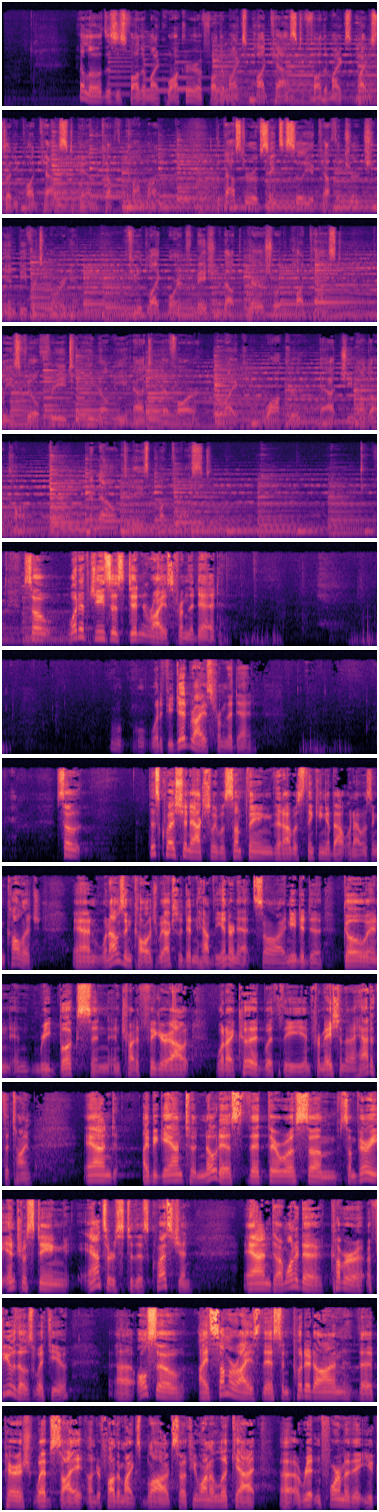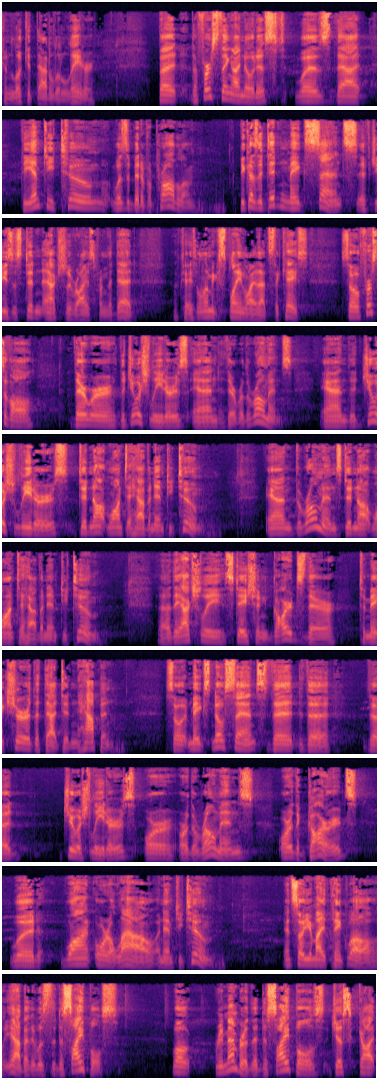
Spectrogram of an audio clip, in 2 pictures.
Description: Sunday homilies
